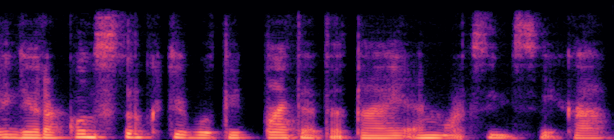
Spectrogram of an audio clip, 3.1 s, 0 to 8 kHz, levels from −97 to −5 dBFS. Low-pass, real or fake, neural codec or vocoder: 7.2 kHz; fake; codec, 44.1 kHz, 2.6 kbps, DAC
